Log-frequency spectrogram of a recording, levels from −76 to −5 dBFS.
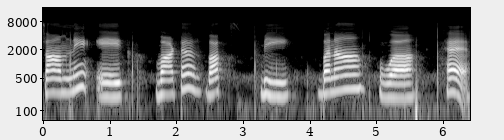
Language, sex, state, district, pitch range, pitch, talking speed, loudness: Hindi, male, Punjab, Fazilka, 205-270 Hz, 235 Hz, 75 wpm, -14 LUFS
